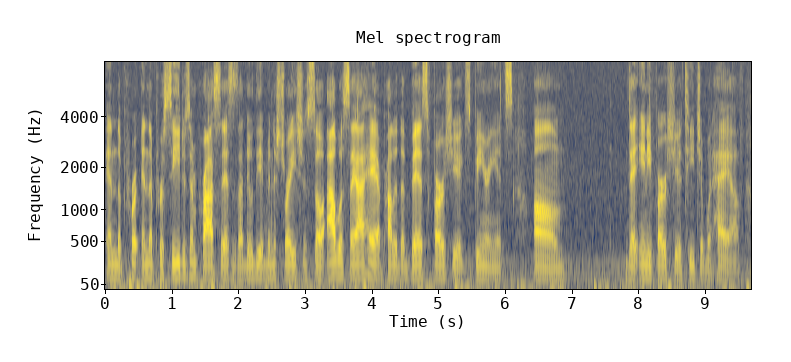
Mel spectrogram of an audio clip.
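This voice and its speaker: In a bright, sharp tone, a man delivers flat, monotone speech at medium pitch and a fairly quick pace. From Louisiana, Baton Rouge. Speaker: high school principal. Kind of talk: interview. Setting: school auditorium. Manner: calm, even-toned; soft-spoken, not loud.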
